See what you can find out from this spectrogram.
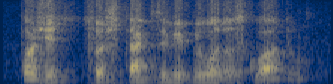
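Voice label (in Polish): "do skladu", Kurpie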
